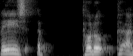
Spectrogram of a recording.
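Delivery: halting, stuttering, with stalled uh sounds. Saying cheers to everybody before getting into it, stuttering. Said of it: "please accept my apologies for my uh, stuttering".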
